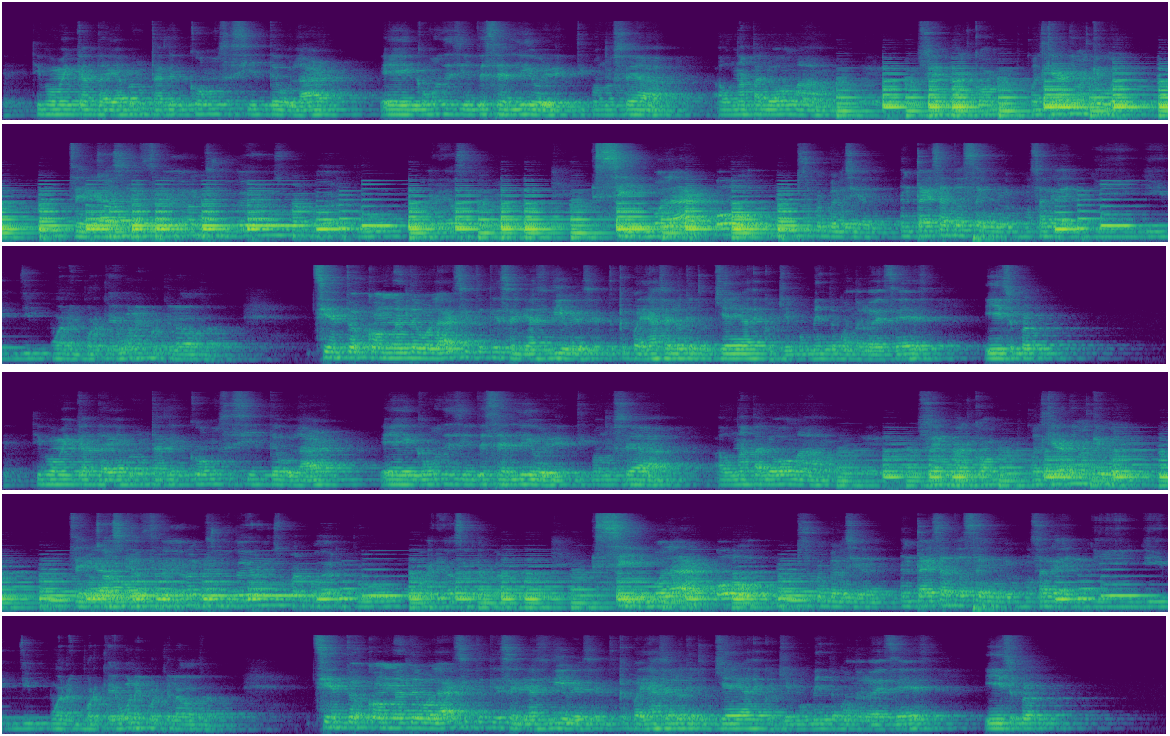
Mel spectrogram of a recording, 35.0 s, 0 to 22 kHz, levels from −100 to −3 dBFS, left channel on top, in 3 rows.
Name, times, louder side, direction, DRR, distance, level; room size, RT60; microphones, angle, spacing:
voice 1, 0.3-3.3 3.8-6.6 7.1-10.0 10.3-11.3 12.3-13.8 17.6-20.4 20.6-22.4 26.5-32.6 33.1-33.6, equal, 10° left, -1 dB, 0.5 m, -31 dB
voice 2, 6.2-6.6 12.2-16.8 20.9-21.0 22.0-25.4, right 1 dB, 85° right, 0 dB, 0.8 m, -37 dB
sound 1, 8.3-20.0 22.2-23.0, left 4 dB, 70° left, 0.3 m, -26 dB
5.3 x 3.4 x 2.2 m, 1.3 s
head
